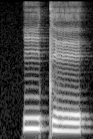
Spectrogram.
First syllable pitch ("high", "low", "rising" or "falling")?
high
